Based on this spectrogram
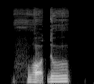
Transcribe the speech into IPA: h w ɔ̰˧˨ ɗ u˦˥ k̚

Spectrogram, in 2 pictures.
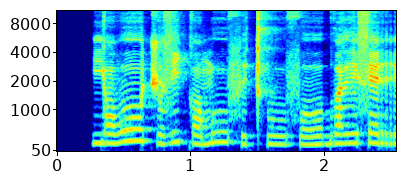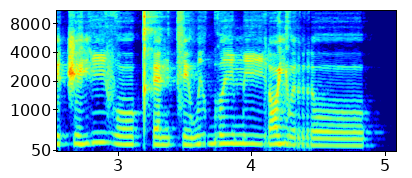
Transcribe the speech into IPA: j ɔ˨ β oː˦ t͡ʃ ʊ˨ z i˦ k ɔ˨ m uː˦ f ɪ˨ kʰ uː˨ f oː˨˦ ɡʷ a˦ ɣ ɪ˦ s ɛ˦ r ɪ˦ t͡ʃ ɪ˦ j iː˦ v oː˨ kʰ ɛ˨ ŋ t͡s ɪ˨ w i˦ ɡʷ iː˦ m iː˦˨ ɾ ɔ˦ j ʊ˨ r oː˨

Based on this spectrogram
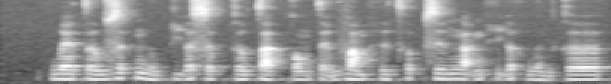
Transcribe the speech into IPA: h w ɛ˧ t̪ ə˨˦ w z ə˦˥ t̚ ŋ ə̤˨˩ w k ḭ˧˥ ə̯ s ə˨˩ p̚ k ə˨˦ w t̪ a˨˩ t̚ k ɔ˨˦ m t̪ ɛ̰˧˥ w v a˧ m h ɨ˧ t̪ʰ ə˦˥ p̚ s ɨ˧ ŋ a̰˧˥ ŋ h ḭ˧˥ ə̯ h w ə̤˨˩ n k əː˧

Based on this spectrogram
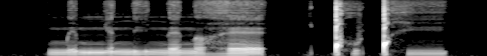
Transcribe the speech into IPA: m e m ɲ ɛ n i n ɛ n ʌ ɦ ɛ | ǃʰ u ǃʰ i

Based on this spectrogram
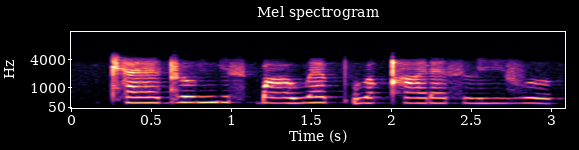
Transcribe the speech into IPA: cʰ æ d l ʊ ŋ i θ ɓ ɑ w æ pʼ u qʰ æ ɾ æ θ l i β ʊ

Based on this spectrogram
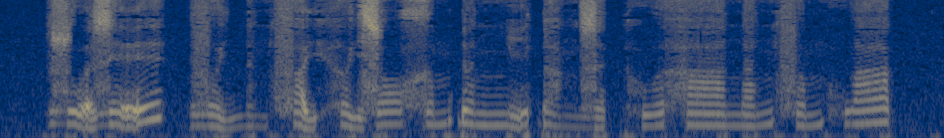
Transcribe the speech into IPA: z ṵ˧˨ ə̯ z ḛ˧˥ | v ə˧˩ j n ə̤˨˩ n f a̰˧˨ j h ə˧˩ j z ɔ˧ x ə˨˦ m ɗ ə˧ n ɲ ḭ˧˥ ɗ a̤˨˩ ŋ z ə˨˩ t̚ h u˨˦ ə̯ h aː˧ n a˨˦ n f ə˨˦ m h w a˦˥ k̚

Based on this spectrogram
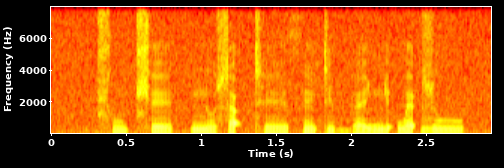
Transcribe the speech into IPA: t͡ɕʰ u˦ t͡ɕʰ e˦˨ | n u˦˨ s ä˦ ʔ tʰ e˦ ɪ̯ θ ĩ˦˨ t i˦˨ b ɛ˨ ɲ ɛ˦ ʔ w ɛ˦ ʔ z u˦

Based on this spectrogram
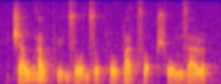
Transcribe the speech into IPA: t͡ʃ a w ɦ a w pʰ y d͡z o d͡z o pʰ o p a t͡s ɔ ʔ t͡ʃʰ o m z a ɭ

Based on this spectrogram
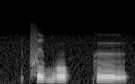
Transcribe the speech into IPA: t͡s i b u kː ɨ

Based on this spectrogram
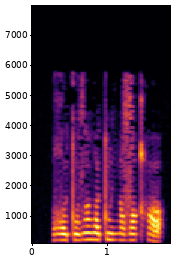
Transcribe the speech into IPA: ʁʷ ɪ tʷ ə̃ zˤ ã ðˤ ɜ tʷ ĩ ŋ ʌ zˤ ɜ qʰ ɑ

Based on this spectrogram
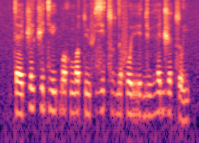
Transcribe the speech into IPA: t ɛ t͡ʃ ɐ j t͡ʃ e tʲ ɐ j ɓ ɔ x ŋ ɔ t y f zʲ e t͡s ɔ̤ d ɐ f o rʲ œ d y ɦ ɛ d͡ʒ œ t͡s ʊ j

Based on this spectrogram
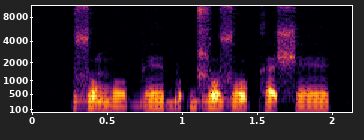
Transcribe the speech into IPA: z o̰˦˨ ŋ o˨ b e˦ ɪ̯ b ʊ˦ ʔ d͡ʑ o̰˦˨ z o̰˦˨ ʊ̯ k ɛ̰˦˨ ʃ e˦ ɪ̯

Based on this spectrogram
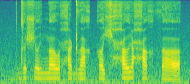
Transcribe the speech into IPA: d ə ʃ ə i̯ n̪ ɐ u̯ ħ ɐ ɖ ð a x k ɐ ç ħ ə i̯ ħ ɐ x θ ɐ

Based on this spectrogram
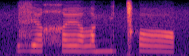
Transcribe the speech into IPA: z ɪ χ e lˠ ə mʲ ə ǀʰ ɔ

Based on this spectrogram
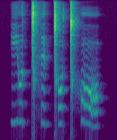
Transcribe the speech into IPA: j ʊ d ǀʰ e d ǀ ɔ ǀʰ ɔ

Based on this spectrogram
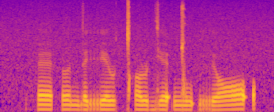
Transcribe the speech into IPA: h ɛː h əː n d ɛ rʲ ɛ ɹ ǀʰ ʌ ɹ dʲ ɛː ʔ ŋ͡ǀ u ʔ rʲ ɔː ʔ

